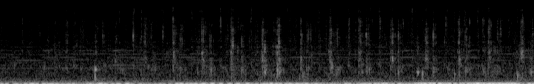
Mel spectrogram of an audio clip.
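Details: Australian Kelpie–German Shepherd mix dog eating raw beef liver, beef heart, chicken feet and chicken thigh. Dense, rapid, wet crunching and chewing clicks continue without pause over a steady low hum.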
